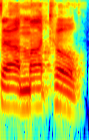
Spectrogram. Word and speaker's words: Mahto: It's Mahto in Mahto. Sioux and Assiniboine. It means bear.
